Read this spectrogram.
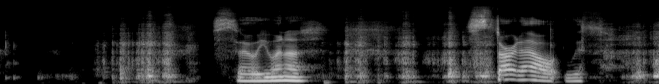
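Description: A carving gouge shaves curls from wood with short scraping cuts.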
